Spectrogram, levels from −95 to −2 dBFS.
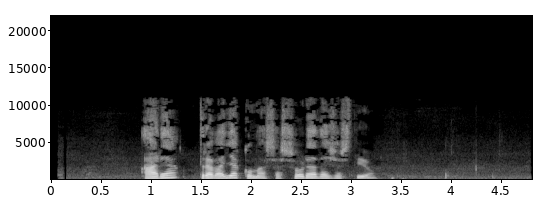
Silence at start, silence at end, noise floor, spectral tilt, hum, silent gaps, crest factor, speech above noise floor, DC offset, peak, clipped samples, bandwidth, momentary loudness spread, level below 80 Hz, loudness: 0.9 s; 1.35 s; -56 dBFS; -5 dB/octave; none; none; 24 dB; 34 dB; under 0.1%; -2 dBFS; under 0.1%; 11.5 kHz; 10 LU; -70 dBFS; -23 LUFS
